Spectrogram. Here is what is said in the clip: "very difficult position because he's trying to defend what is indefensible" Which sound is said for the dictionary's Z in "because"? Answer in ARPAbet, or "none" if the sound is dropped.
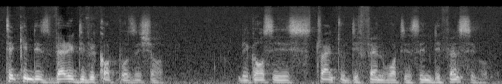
S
